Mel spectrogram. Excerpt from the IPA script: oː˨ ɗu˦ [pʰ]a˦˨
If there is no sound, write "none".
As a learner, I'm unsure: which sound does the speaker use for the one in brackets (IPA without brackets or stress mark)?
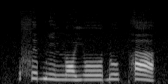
pʰ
